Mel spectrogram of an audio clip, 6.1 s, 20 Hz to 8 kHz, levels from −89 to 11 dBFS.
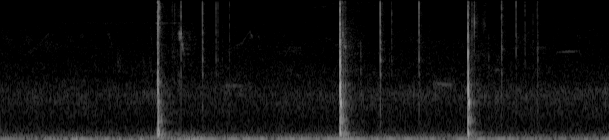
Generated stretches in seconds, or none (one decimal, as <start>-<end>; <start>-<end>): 0.5-2.0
